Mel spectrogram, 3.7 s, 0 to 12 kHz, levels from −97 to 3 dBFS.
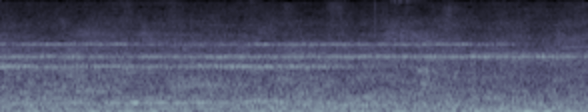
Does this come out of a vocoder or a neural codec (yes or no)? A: no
